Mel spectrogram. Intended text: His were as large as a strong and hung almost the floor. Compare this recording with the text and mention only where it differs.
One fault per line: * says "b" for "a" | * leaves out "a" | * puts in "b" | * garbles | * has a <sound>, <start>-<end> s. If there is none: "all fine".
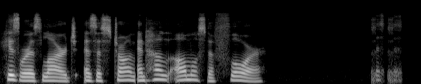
* has a laugh, 3.7-4.0 s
